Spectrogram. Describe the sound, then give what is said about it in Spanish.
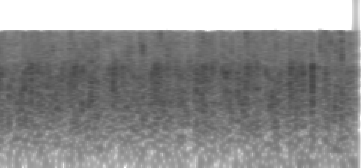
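Dense, steady applause from dozens of neighbours, friends and relatives, breaking a midday minute of silence held in memory of a local young man; the clapping is sustained and even, with no voices over it. “Os aplausos rachaban o minuto de silencio que ducias de veciños, amigos e familiares gardaban este mediodía na memoria de Nicolás”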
